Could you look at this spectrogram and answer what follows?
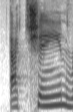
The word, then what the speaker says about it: Achane: So I'm looking at Pro Football Reference right now. They say Achane. A-Y-Chan. – Achane. Achane. Achane. So Achane. Achane? – Achan, A-Y-C-H-A-N. That's how they have it officially like listed phonetically for pronunciation. So I'm going with Achan.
